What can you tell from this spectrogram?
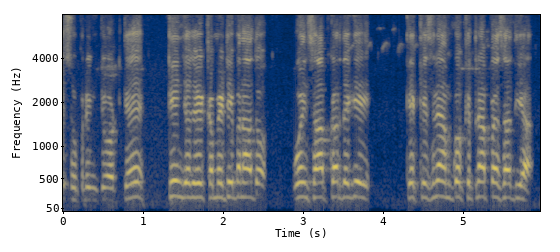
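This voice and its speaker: Man, high voice, indignant, accusing, dry close sound. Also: a little mellow, no room sound, rough recording. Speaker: ex-serviceman activist. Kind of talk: angry protest video statement.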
